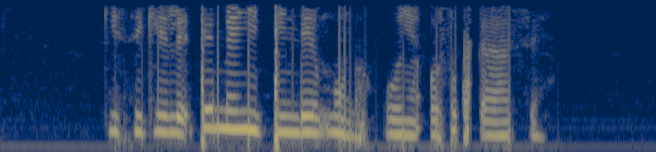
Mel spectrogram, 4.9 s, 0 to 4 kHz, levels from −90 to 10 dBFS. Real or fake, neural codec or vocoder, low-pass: real; none; 3.6 kHz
